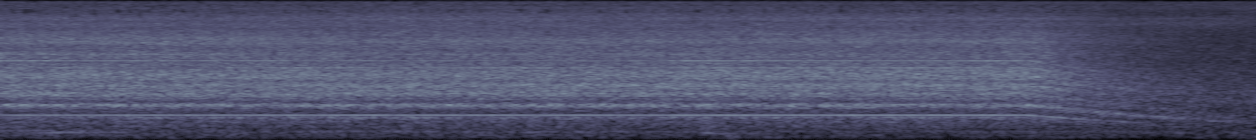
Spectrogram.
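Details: Radiator fan on a car after carburettor-to-EFI conversion, switched on through the standalone ECU when temperature reads high: steady airy rush with an even mid-pitched tone that winds down at the end; the fan spins smoothly and sounds healthy.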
